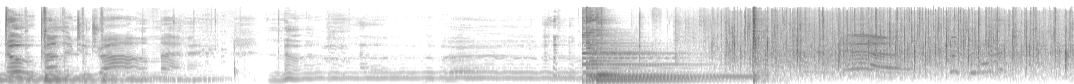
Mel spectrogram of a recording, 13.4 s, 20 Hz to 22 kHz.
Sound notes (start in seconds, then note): 6.6 laughs; 8.3 audience applauding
